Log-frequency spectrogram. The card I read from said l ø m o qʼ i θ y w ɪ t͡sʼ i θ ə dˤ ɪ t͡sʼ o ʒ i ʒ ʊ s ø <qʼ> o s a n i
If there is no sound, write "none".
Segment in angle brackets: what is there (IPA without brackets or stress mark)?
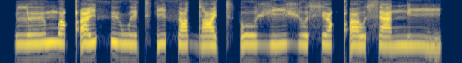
qʼ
